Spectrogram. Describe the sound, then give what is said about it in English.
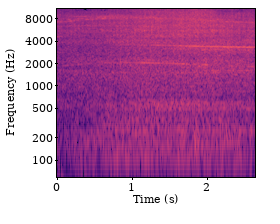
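A steady, loud drone of aircraft engines as five crop-fumigation planes fly in, returning from a fumigation mission in Tumaco, Colombia, with a continuous roar and a faint whine running through it, no voices present. “Five planes, funded with American dollars, returned from a mission in Tumaco, a seaside town that's among the most forlorn outposts in the war on drugs.”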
